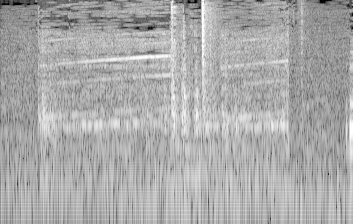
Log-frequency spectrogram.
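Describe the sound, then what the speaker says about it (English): A stepper motor in the control box of a rat exercise machine turning to line up holes and drop a single food pellet, a steady whirring hum with a few short clicks and a rattle near the end. "the device will turn a certain number of degrees to allow different holes in the levels to line up and allow one food pellet to drop at a time"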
